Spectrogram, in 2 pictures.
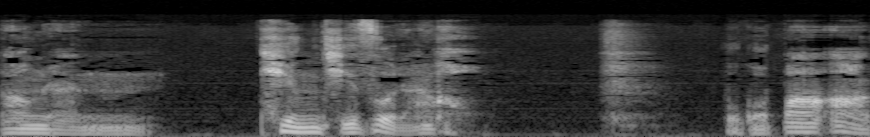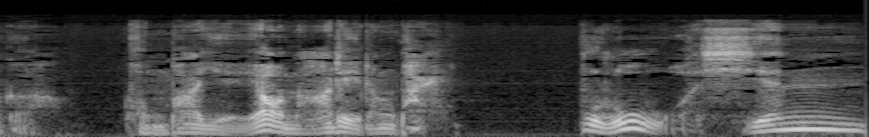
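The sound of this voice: Slowly and with long, frequent pauses, a man performs a put-on character voice at a low pitch, with big pitch swings, a husky, rough edge and a fairly bright tone.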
